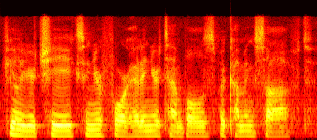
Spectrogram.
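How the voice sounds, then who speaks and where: A man teaching meditation in a soft voice, giving calm, soothing instructions in short, spaced phrases. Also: mid-range voice, measured pace, muffled recording. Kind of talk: guided meditation.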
